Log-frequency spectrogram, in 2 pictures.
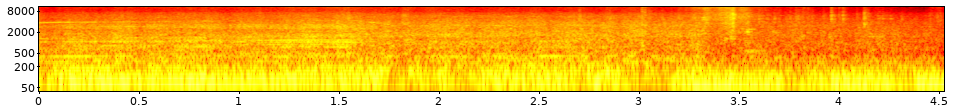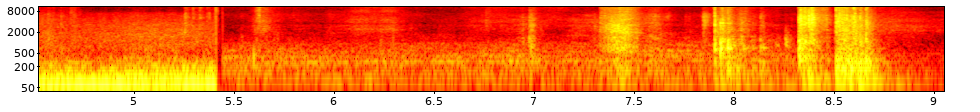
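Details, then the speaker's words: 2003 Acura TL V6 driving after the dead ignition coil was replaced (misfire codes P0300, P0301, P0303–P0306, P1399 and new plugs beforehand): deep, steady, even engine rumble with no stumbles or misfire. "Let's go for a ride. Oh, she sounds beautiful."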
